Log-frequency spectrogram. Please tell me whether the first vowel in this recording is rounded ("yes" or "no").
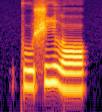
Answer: yes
